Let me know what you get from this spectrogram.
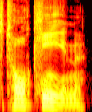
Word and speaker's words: Tolkien: Yes, it's Tolkien is how it goes.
